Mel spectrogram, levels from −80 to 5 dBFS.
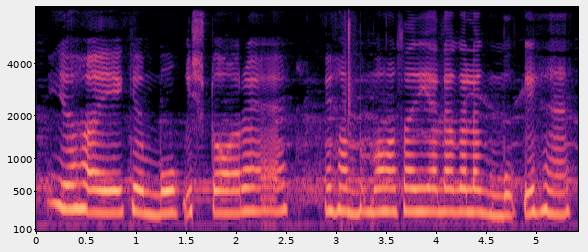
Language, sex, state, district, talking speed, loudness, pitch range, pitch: Hindi, female, Chhattisgarh, Raipur, 135 wpm, -14 LUFS, 255-270 Hz, 265 Hz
